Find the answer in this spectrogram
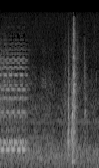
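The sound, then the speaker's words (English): A telephone rings in an office, a short harmonic electronic trill at the start that soon cuts off, fairly faint over a quiet background. “And now her BlackBerry chirps or the phone rings every few minutes.”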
